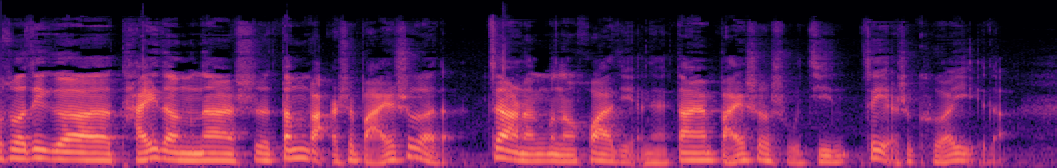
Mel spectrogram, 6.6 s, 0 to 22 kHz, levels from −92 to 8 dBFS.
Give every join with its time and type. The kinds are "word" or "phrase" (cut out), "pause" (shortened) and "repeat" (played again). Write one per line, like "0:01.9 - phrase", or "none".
0:02.9 - pause

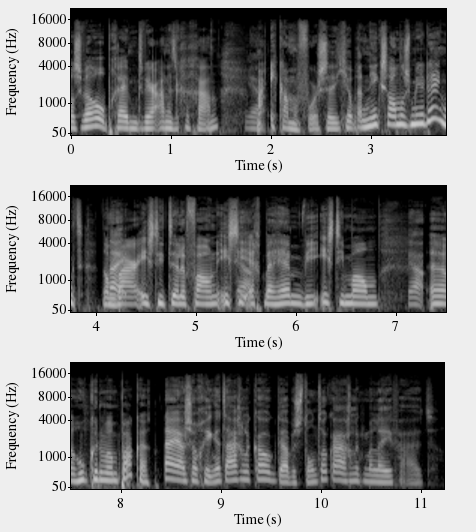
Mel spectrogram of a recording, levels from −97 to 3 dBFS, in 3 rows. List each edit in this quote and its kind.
0:01.0 - word
0:02.9 - word
0:08.4 - pause

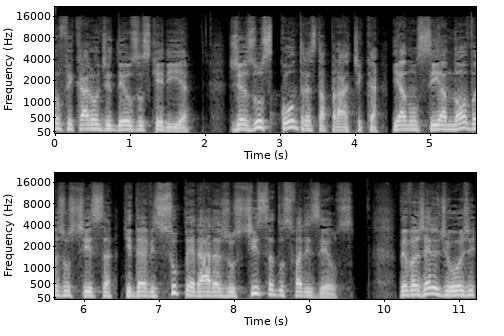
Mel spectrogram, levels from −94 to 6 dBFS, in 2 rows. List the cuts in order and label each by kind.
0:02.9 - phrase
0:04.4 - pause
0:06.4 - pause

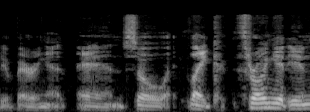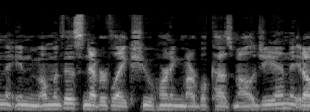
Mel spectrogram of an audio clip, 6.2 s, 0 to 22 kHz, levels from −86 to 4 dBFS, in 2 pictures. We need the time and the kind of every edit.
0:03.7 - word
0:04.2 - word

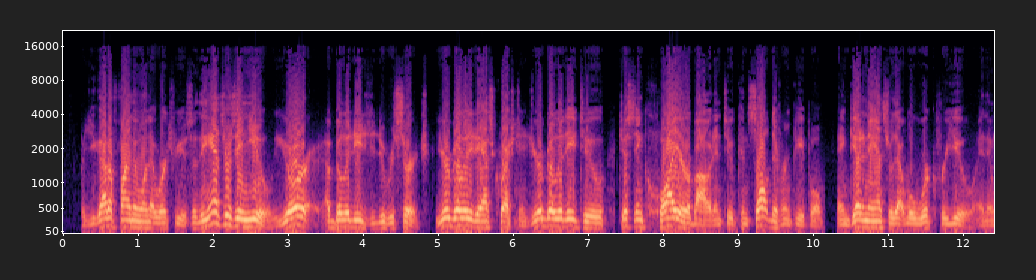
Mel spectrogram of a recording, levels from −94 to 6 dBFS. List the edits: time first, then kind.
0:04.9 - pause
0:07.3 - pause
0:10.3 - pause

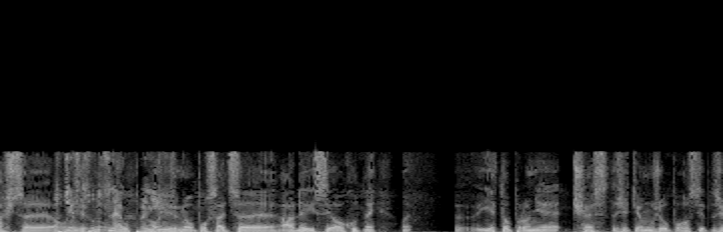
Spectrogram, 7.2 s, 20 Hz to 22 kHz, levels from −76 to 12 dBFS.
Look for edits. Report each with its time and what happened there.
none

